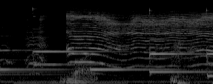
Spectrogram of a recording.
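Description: A baby cries loudly in a strained, wavering wail that rises and falls across a couple of breaths, with a faint steady tone running underneath.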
